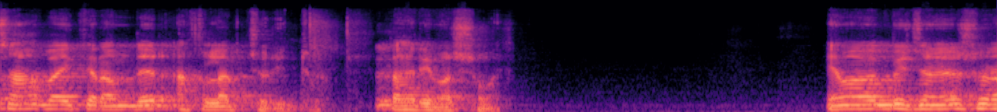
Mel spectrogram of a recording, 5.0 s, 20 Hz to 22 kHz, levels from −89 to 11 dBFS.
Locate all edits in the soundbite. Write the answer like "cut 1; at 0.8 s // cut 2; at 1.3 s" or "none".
cut 1; at 1.9 s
